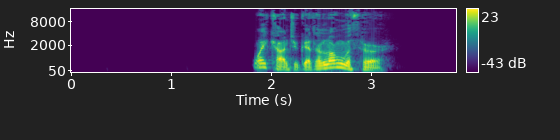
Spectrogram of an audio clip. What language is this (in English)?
English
